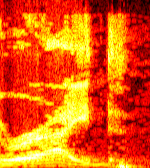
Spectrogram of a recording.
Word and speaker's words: ride: Forte no R, ride. Ride. Ride.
